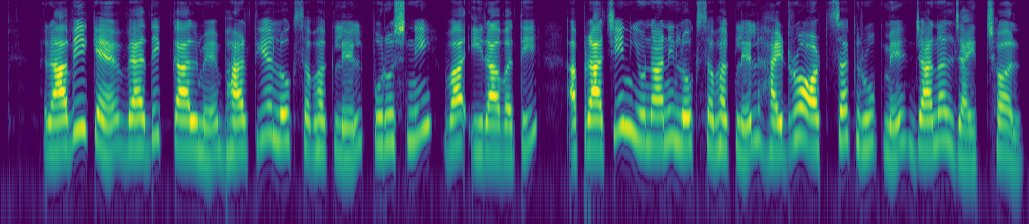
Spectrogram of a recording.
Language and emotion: Maithili, neutral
